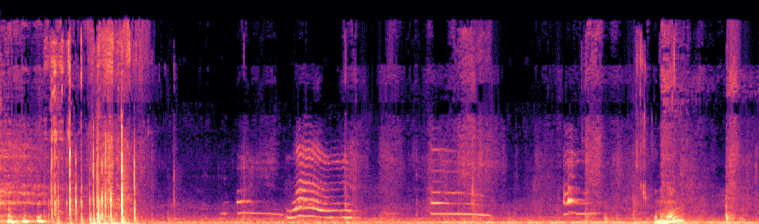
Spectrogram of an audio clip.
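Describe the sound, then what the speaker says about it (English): Hungry cats meow several times before being fed, clear mid-distance cries rising and falling over a steady low hum, with knocks and handling noises at the start and near the end. "I'm gonna start by feeding these cats."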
